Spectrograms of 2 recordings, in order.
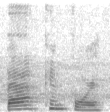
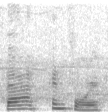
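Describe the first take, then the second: No difference in how they are said.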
